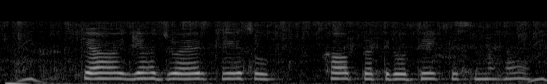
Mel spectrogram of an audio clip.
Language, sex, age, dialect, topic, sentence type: Hindi, female, 18-24, Marwari Dhudhari, agriculture, question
